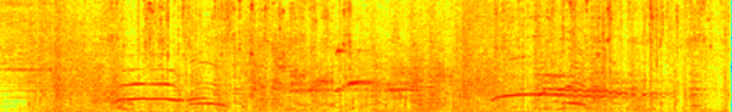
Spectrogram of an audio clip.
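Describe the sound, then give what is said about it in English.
Horses whinny and neigh repeatedly over pounding hooves while grenades explode by them during a chase through rocky terrain, with heavy explosive booms rumbling in a loud, dense, chaotic din that never lets up. “While grenades explode by the horses, Flynn and the Indian duck.”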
